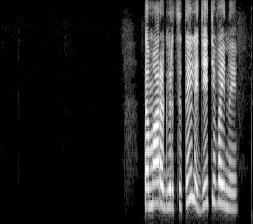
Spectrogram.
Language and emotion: Russian, neutral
